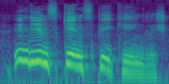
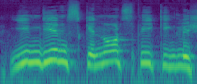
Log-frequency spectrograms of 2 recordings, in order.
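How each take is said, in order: First: A short contracted form replaces the full cannot. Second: The full form cannot is said with both syllables. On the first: The speaker calls it right. "You should say can" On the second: The speaker calls it wrong. "You don't say cannot"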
